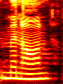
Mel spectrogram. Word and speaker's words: Manon: So, Manon. Did I say that? Manon? – Manon? Yeah, like they don't pronounce the last N.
